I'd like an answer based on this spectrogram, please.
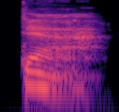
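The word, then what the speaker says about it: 大: This one, da, which means big, looks a bit like a person stretching their arms out.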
